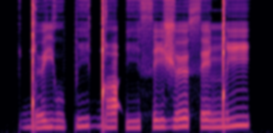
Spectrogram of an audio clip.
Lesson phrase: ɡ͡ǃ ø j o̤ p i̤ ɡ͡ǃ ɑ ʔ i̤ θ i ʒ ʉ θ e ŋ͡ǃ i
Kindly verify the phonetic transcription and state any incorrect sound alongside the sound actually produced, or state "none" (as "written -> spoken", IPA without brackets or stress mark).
ʉ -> ø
